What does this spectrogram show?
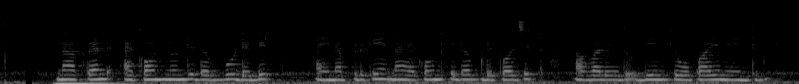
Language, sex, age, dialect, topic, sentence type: Telugu, female, 18-24, Utterandhra, banking, question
